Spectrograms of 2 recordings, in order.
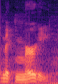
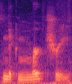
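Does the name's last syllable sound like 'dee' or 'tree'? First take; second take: dee; tree. First: The name ends with a 'dee' sound. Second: The name ends with a 'tree' sound. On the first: The speaker calls it wrong. "I did say it wrong before. I said McMurdy" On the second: The speaker calls it right. "It's McMurtry"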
